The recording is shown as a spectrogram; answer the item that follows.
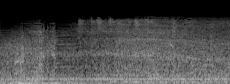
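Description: Steady vehicle noise: a rushing sound that swells about a second in, over a steady low hum.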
